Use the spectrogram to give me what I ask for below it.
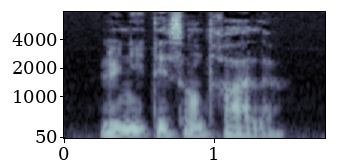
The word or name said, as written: unite centrale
